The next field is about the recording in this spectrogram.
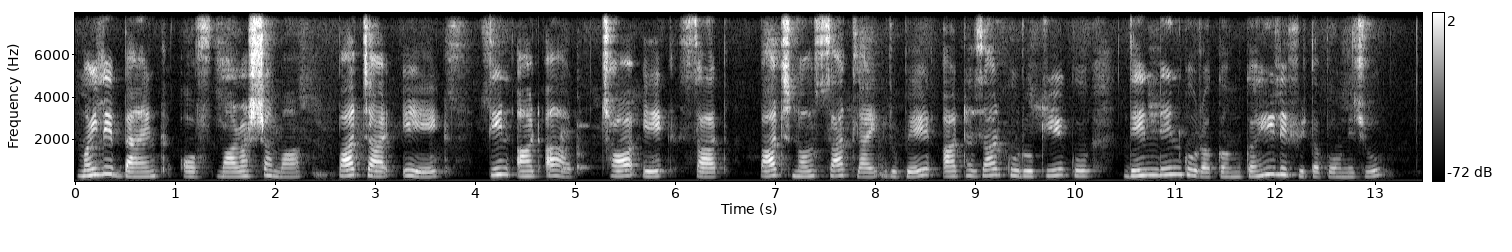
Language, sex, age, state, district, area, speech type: Nepali, female, 18-30, West Bengal, Kalimpong, rural, read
